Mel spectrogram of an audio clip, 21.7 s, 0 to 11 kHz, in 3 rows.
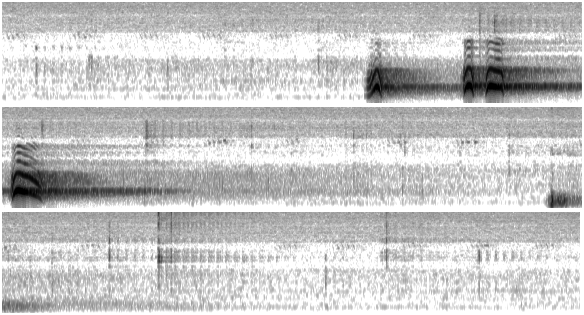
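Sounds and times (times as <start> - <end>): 
spotted owl four-note hooting call in Arizona: 4.6 - 9.4.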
